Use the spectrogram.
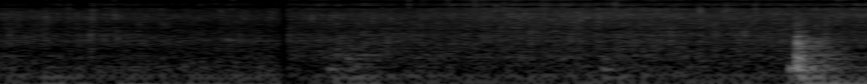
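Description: Chili and garlic frying in a pot, a steady low sizzle running throughout with a single sharp clink near the end.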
